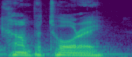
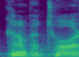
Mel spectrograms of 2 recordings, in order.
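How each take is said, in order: First: The final E is pronounced as a syllable. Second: The final E is silent.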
